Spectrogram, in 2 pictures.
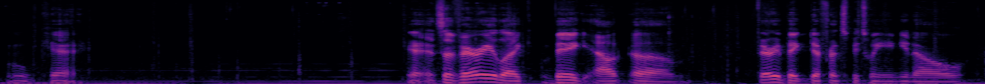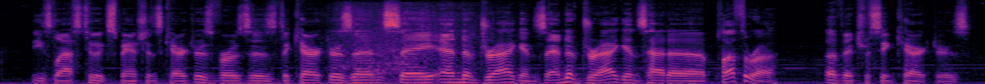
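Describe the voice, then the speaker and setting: A man streaming a game, rambling casually with excited outbursts and stammering restarts. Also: on the low side, brisk, faint music behind. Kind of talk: casual live gameplay commentary.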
